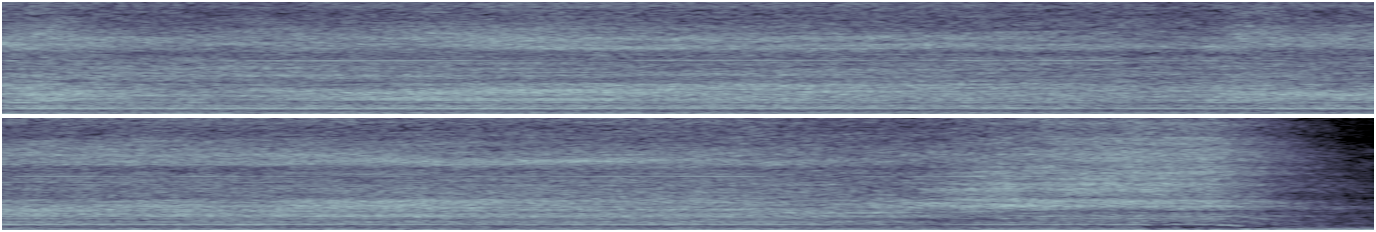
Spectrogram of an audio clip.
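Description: A Dyson Airwrap dupe hot-air smoothing hair brush runs continuously, a loud, steady whooshing blower with a constant motor whine, cutting off abruptly near the end with no talking.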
